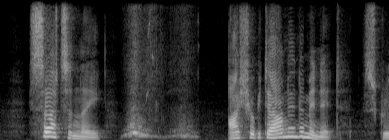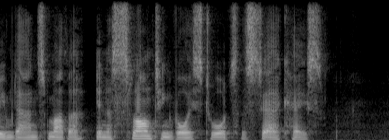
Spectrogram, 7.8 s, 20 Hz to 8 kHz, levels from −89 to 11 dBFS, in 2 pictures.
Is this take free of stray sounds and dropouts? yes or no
no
